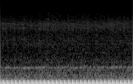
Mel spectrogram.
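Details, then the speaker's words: Mazda RX-7 rotary engine running with fast, steady low pulsing and a faint, thin whistle or whirring; the engine also shakes, possibly the mounts. Owner suspects a vacuum problem or the alternator. "That whirring? Yeah, it sounds like a whistling to me. Yeah. I think maybe that might be a vacuum problem or It something. might be my alternator."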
